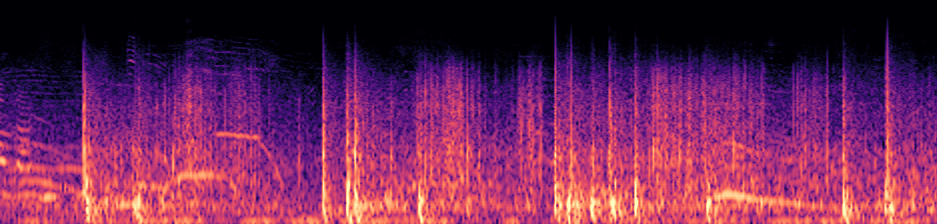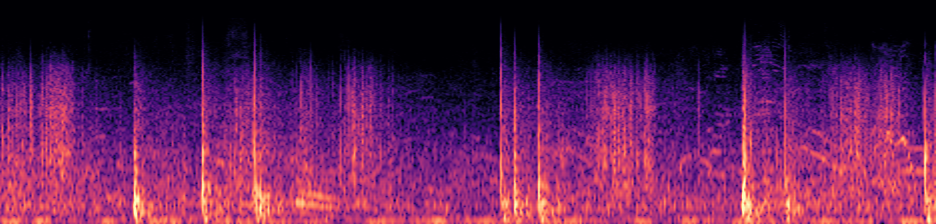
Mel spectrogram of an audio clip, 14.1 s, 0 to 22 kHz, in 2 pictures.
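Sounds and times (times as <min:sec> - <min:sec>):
fireworks bursting with sharp bangs: 0:00.0 - 0:14.0
fireworks crackling hiss: 0:00.0 - 0:14.0.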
